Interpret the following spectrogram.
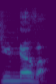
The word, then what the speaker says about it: Unova: I believe it's pronounced Unova.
